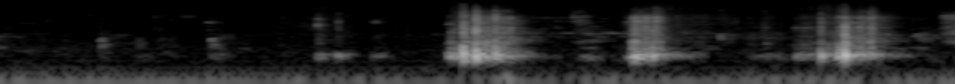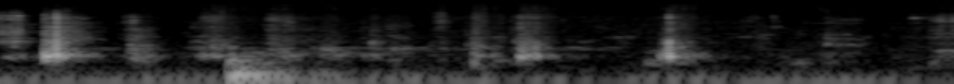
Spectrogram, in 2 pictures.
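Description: Close-miked chewing of a mouthful of food, with sharp crunches about twice a second that start about a second and a half in and grow weaker toward the end.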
